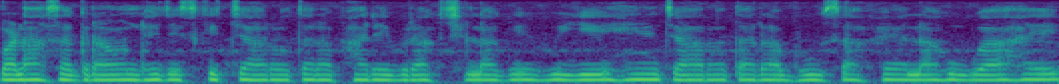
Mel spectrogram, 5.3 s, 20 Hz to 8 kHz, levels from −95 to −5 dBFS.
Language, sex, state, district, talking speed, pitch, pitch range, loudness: Hindi, female, Uttar Pradesh, Deoria, 190 wpm, 185 Hz, 180-185 Hz, -31 LUFS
